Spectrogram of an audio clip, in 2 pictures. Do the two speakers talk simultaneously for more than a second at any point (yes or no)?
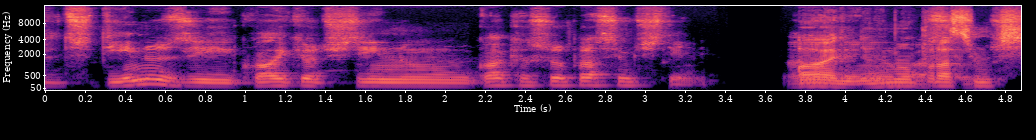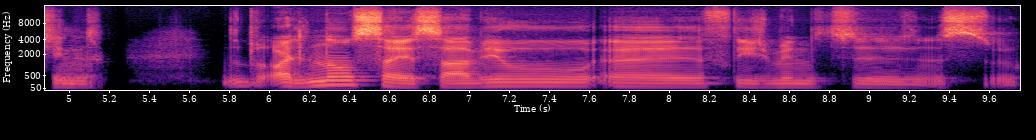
yes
